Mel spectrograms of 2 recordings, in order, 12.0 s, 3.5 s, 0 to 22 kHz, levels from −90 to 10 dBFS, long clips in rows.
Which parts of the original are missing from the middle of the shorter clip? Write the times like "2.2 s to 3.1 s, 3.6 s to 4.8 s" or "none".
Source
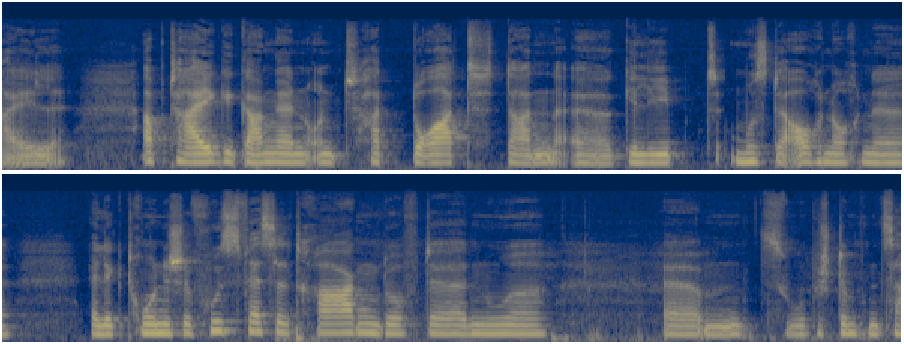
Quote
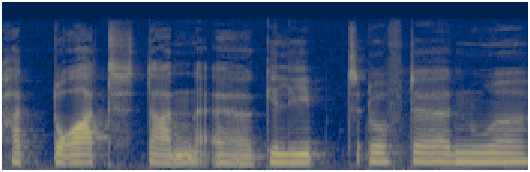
4.8 s to 8.5 s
